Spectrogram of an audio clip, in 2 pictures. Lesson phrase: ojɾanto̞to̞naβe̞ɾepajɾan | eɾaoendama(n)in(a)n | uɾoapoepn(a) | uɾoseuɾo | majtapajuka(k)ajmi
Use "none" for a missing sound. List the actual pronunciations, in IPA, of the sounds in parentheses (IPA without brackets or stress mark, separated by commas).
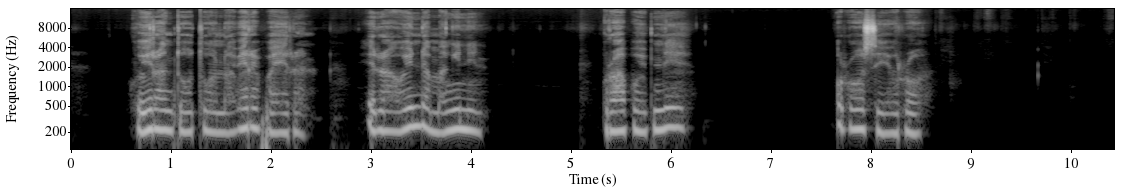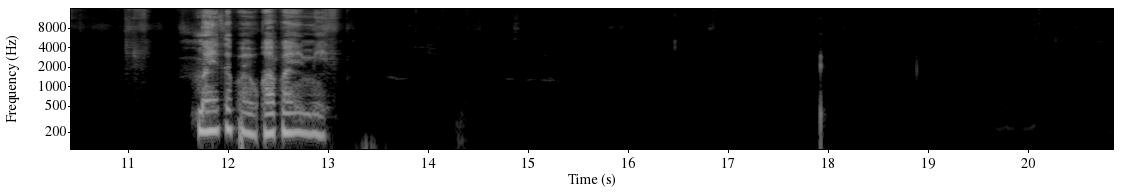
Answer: ŋ, i, e, p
